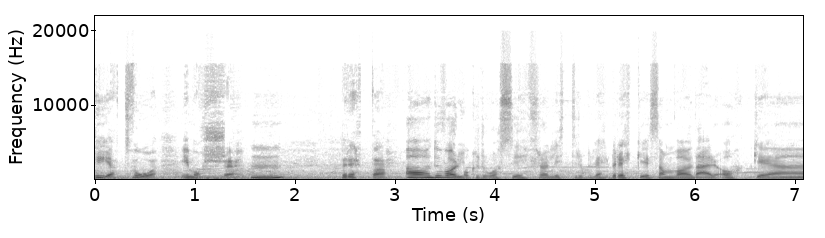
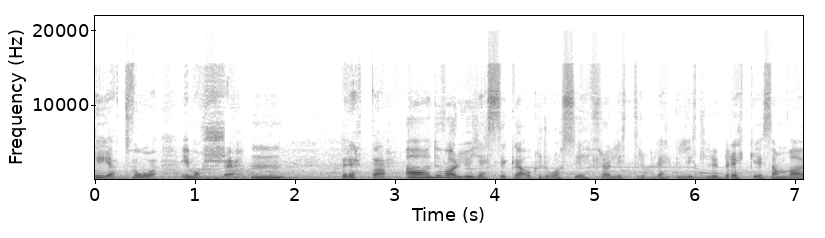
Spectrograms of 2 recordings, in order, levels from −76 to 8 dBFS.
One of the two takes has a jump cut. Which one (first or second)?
first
